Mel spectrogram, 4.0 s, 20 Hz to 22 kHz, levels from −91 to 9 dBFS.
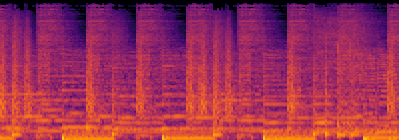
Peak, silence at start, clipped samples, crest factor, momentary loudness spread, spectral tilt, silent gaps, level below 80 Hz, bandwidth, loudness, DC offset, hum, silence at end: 0 dBFS; 0 s; under 0.1%; 16 dB; 3 LU; -5 dB/octave; none; -20 dBFS; 20 kHz; -17 LUFS; under 0.1%; none; 0 s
